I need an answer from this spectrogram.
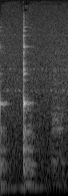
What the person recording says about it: the base is metal let me tap it on something listen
